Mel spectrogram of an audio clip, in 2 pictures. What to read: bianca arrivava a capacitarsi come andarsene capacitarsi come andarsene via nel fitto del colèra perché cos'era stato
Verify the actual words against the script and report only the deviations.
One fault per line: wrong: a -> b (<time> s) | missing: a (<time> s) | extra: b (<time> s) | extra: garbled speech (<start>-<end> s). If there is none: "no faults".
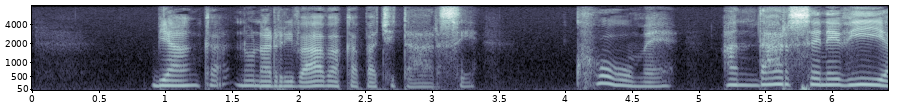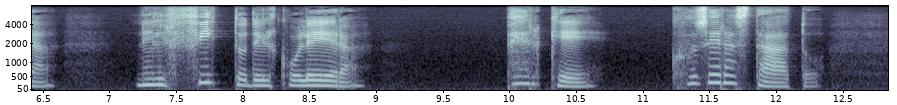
extra: non (1.5 s)
missing: capacitarsi come andarsene (6.1 s)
